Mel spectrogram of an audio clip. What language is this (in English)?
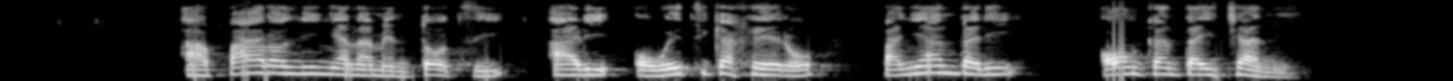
Ashéninka Perené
